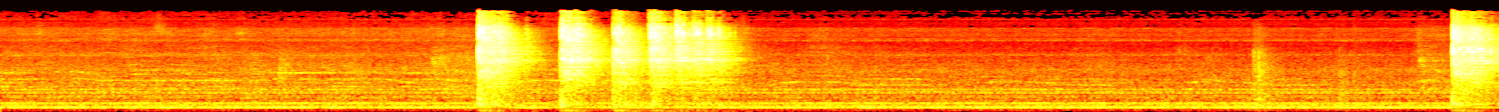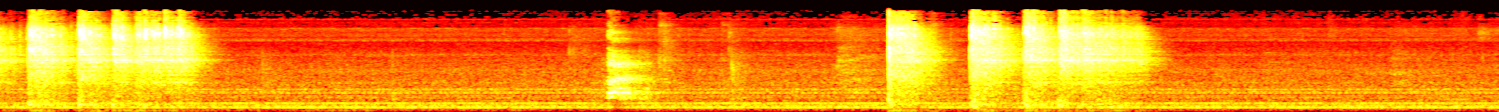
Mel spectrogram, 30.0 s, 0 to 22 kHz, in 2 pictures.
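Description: A loaded 135 lb barbell is dropped to the gym floor three times, about ten seconds apart. Each landing is a heavy thud followed by three or four quicker, fading bounces with the plates rattling. A single sharp knock falls between the second and third drops, and a steady low hum runs underneath.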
